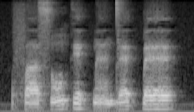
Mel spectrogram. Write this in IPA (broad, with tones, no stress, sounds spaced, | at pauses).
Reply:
f a˨ s ɔ̃˨˦ k e˦˨ k͡p ɛ̃˨ d ɛ˨˦ k͡p ɛ˦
